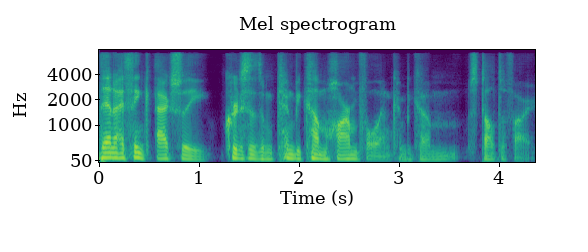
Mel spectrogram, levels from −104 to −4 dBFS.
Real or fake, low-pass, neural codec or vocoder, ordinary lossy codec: fake; 7.2 kHz; codec, 16 kHz, about 1 kbps, DyCAST, with the encoder's durations; MP3, 64 kbps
